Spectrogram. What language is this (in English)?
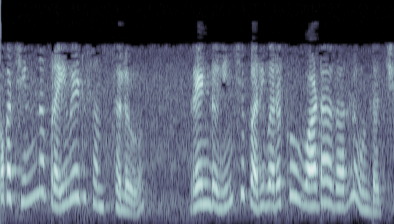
Telugu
